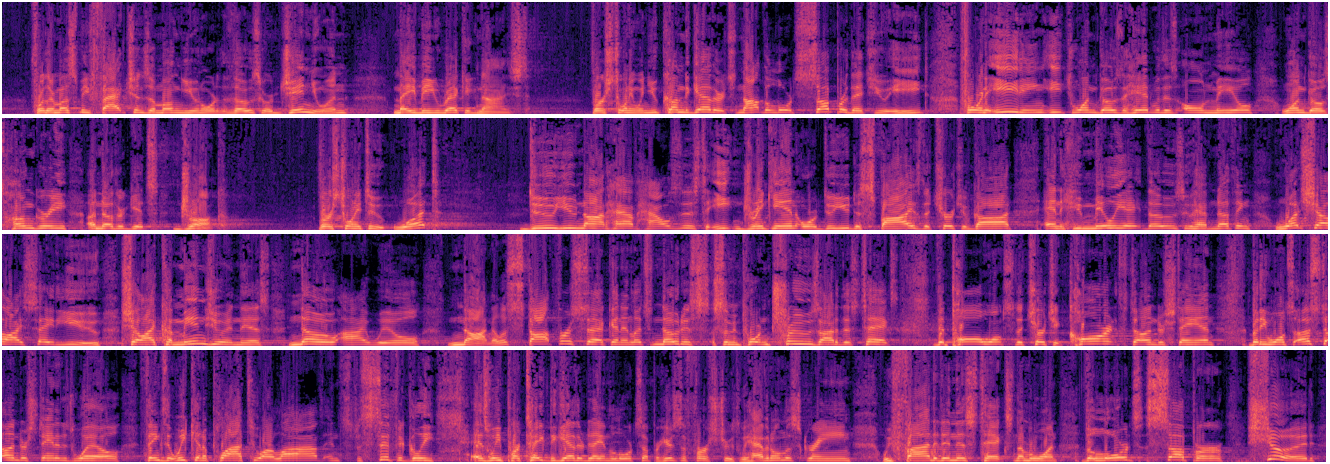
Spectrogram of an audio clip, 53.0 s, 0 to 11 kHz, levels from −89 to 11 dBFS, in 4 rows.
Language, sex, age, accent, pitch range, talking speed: English, male, 40-59, American, 195-220 Hz, 190 wpm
